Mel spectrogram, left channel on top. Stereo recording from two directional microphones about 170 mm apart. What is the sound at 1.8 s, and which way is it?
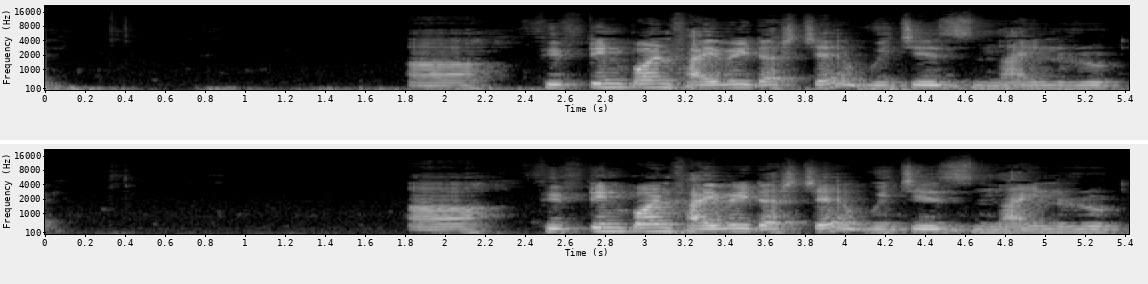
Speech, 40° left (ahead or behind).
